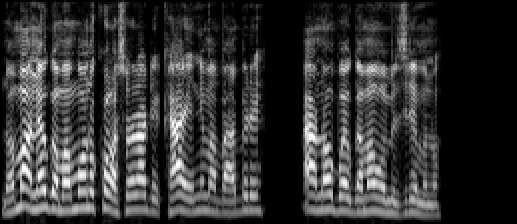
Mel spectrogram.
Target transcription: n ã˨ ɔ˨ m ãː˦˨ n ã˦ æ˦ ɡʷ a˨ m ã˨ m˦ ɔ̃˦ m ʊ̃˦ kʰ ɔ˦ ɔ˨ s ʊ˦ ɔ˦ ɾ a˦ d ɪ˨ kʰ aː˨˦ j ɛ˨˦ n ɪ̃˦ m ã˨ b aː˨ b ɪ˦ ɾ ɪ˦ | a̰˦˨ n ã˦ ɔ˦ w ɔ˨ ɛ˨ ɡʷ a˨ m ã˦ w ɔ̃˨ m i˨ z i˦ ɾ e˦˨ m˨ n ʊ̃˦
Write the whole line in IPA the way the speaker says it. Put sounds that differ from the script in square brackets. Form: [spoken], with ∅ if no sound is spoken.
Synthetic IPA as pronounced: n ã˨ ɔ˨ m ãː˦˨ n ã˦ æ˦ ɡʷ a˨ m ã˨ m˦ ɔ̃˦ [n] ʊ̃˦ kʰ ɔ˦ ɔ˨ s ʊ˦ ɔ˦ ɾ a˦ d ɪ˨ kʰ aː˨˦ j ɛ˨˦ n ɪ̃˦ m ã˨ b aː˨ b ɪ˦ ɾ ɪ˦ | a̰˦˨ n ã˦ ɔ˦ [b] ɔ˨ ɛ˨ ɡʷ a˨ m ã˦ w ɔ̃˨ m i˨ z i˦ ɾ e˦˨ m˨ n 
